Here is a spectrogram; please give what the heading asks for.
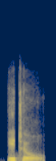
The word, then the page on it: ITO: Indian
